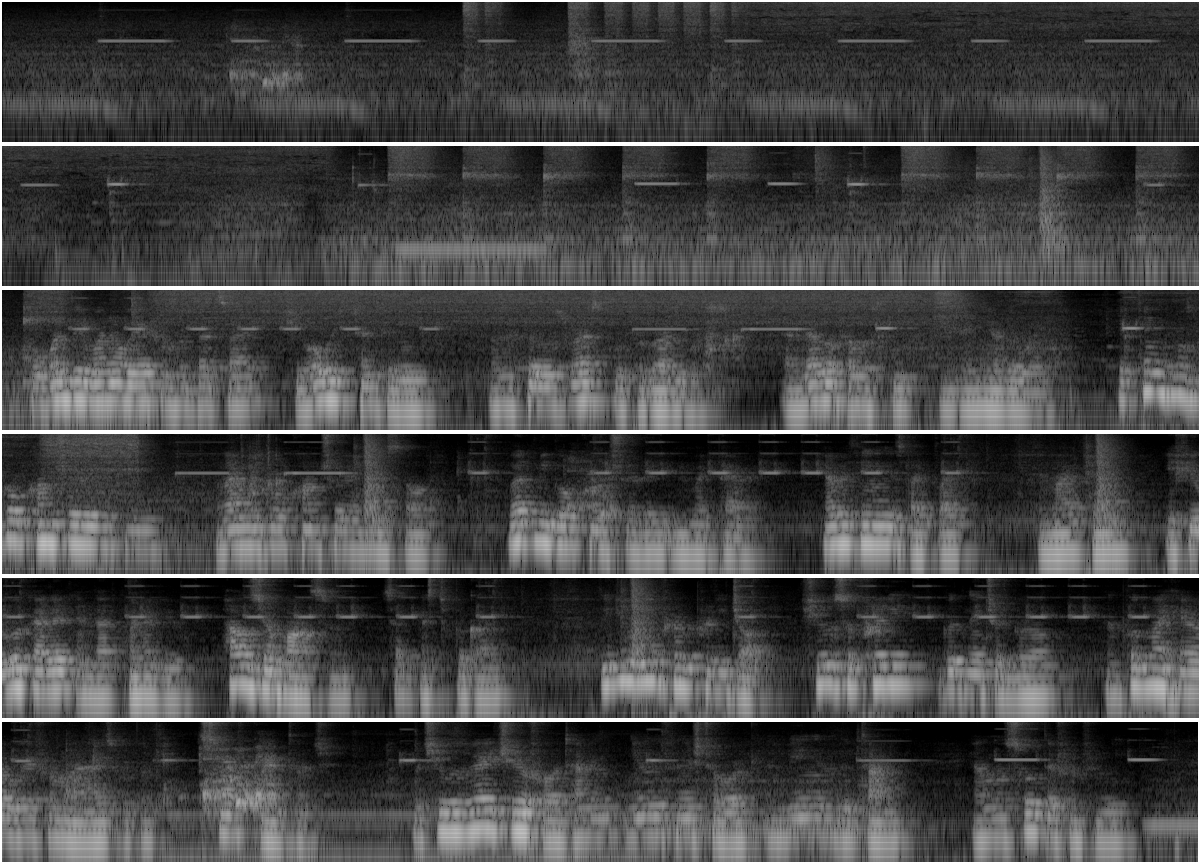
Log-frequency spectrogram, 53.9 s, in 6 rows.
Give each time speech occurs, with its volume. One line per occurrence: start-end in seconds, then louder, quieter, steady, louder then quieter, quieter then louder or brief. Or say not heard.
18.1-47.3 steady
48.0-53.8 quieter.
